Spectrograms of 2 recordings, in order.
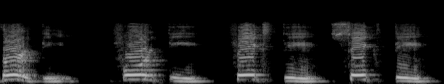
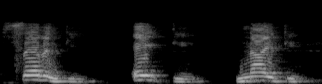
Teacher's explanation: the stress syllable is at the beginning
